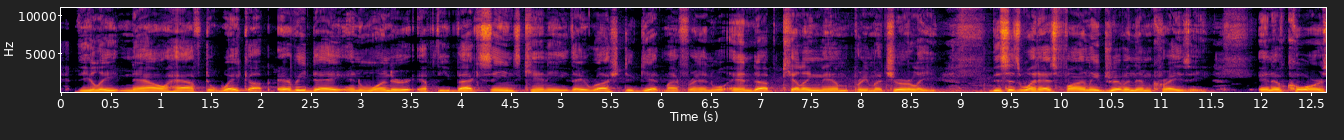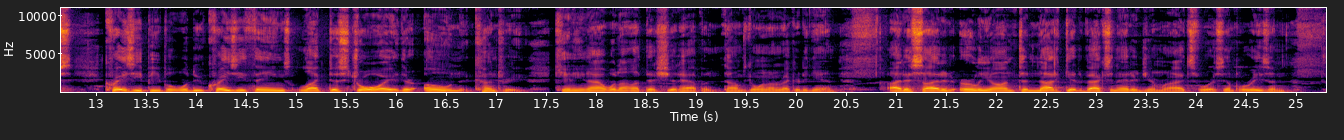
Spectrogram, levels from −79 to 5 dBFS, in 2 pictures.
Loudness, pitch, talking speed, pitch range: -14 LUFS, 105 Hz, 185 wpm, 95-125 Hz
